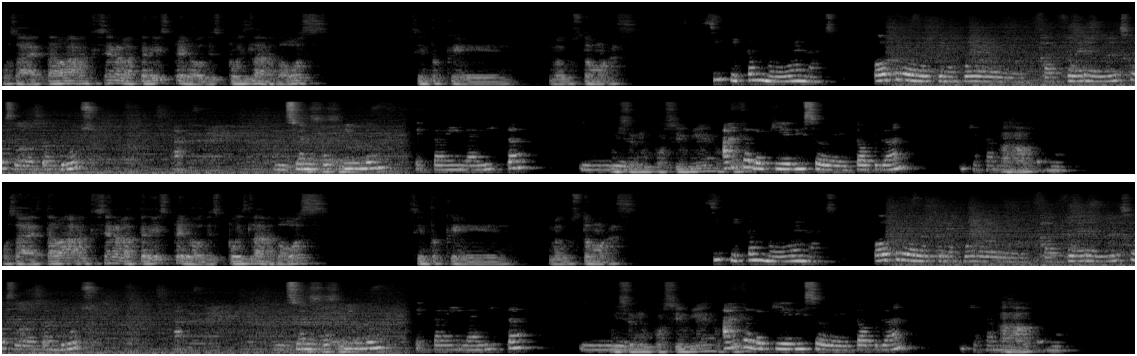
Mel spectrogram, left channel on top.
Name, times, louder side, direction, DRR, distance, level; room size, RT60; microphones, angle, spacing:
voice 1, 0.0-3.2 4.1-5.1 5.5-6.3 14.2-14.8 17.4-18.8 21.3-21.7, equal, 85° right, 0.7 m, -33 dB
voice 2, 7.1-8.2 8.7-12.3 13.0-13.2 14.0-15.2 15.5-16.6 17.1-17.6 18.5-20.4 21.0-21.9, left 2 dB, 25° left, 0.5 m, -28 dB
sound 1, 8.8-15.4, equal, 5° right, 0.9 m, -40 dB
3.1 x 2.2 x 3.0 m
head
